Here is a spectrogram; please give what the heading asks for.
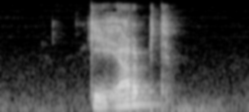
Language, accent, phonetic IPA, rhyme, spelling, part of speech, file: German, Austria, [ɡəˈʔɛʁpt], -ɛʁpt, geerbt, verb, De-at-geerbt.ogg
- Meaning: past participle of erben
